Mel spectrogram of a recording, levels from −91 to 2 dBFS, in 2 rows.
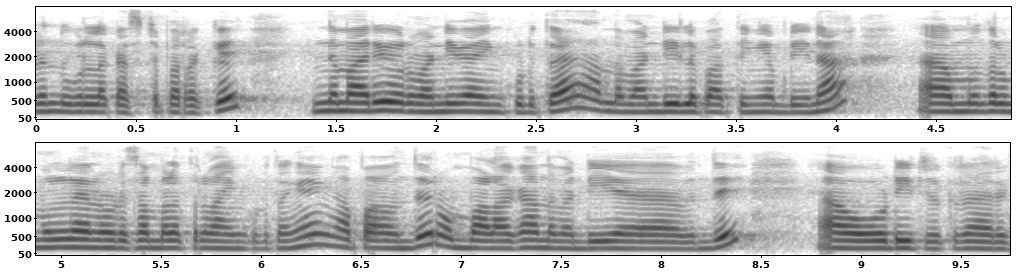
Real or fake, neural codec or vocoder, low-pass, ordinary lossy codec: real; none; 7.2 kHz; none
